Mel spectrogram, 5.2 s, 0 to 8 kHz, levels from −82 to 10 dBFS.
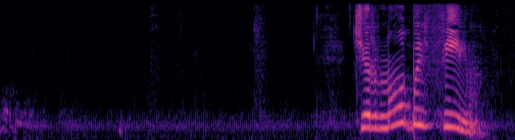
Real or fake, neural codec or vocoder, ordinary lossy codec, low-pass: fake; codec, 16 kHz, 4.8 kbps, FACodec; none; 7.2 kHz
